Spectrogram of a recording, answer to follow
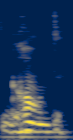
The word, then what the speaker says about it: grande: And for the pronunciation, I hear the D, I pronounce the D, the D, N, T, and for the S, Z, or S.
